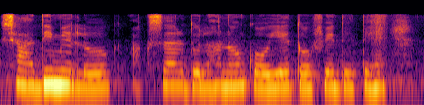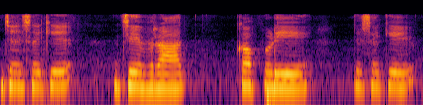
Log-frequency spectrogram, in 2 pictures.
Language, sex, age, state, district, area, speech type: Urdu, female, 18-30, Telangana, Hyderabad, urban, spontaneous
